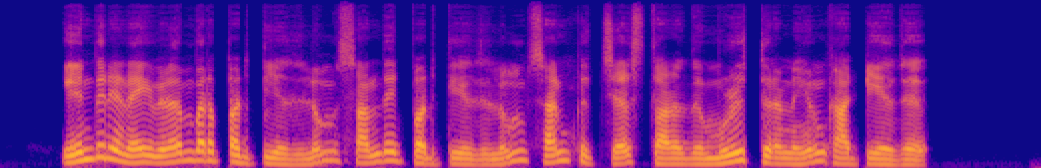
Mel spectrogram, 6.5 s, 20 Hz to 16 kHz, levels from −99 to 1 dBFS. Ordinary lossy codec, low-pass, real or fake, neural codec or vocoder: Opus, 64 kbps; 14.4 kHz; fake; codec, 32 kHz, 1.9 kbps, SNAC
